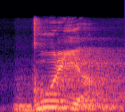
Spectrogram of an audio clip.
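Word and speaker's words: Gurría: J की जगह H pronounce होता है. Jose Angel. ANGEL. Angel. Jose Angel Guria.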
